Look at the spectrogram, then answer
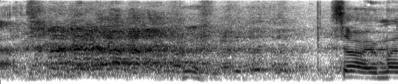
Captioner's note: audience laughing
